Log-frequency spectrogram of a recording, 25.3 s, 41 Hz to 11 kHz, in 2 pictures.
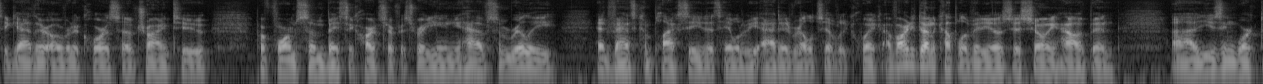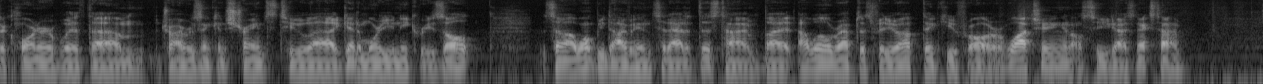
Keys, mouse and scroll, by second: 9.0 right click.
